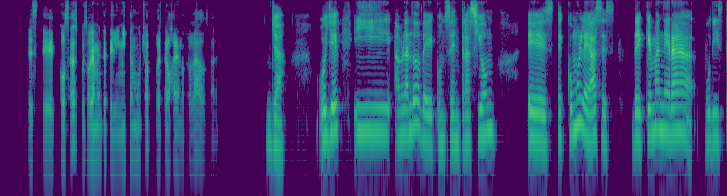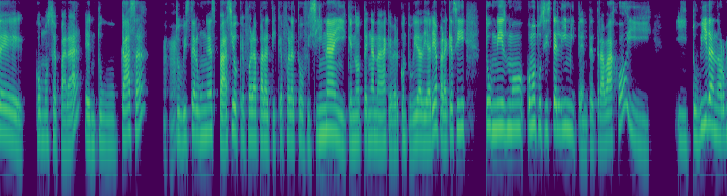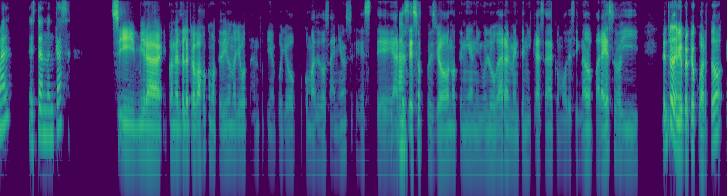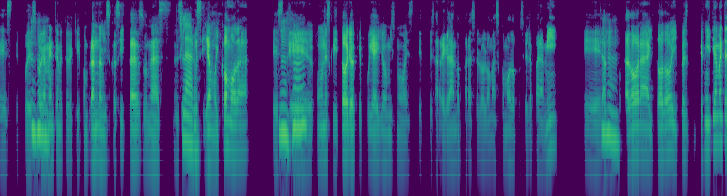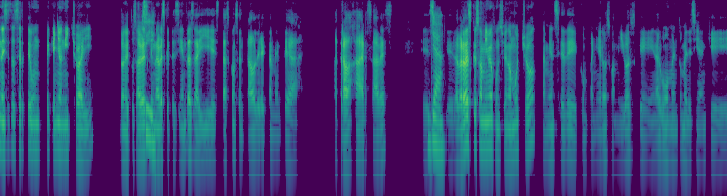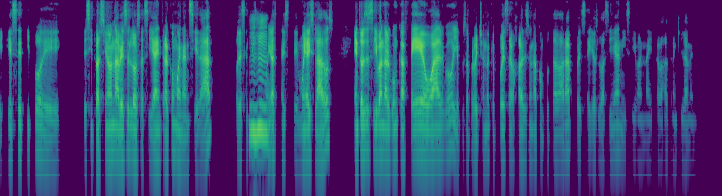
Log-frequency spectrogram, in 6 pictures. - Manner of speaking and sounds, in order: other background noise
- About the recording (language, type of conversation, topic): Spanish, podcast, ¿Qué opinas del teletrabajo frente al trabajo en la oficina?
